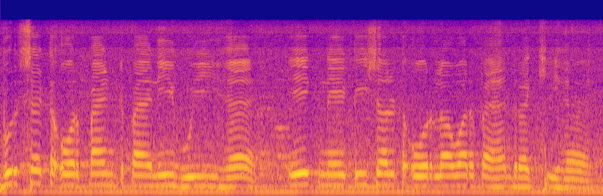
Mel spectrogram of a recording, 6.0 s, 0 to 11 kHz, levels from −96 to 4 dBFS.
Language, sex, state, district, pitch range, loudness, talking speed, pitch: Hindi, female, Haryana, Jhajjar, 165-190 Hz, -13 LUFS, 130 wpm, 175 Hz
